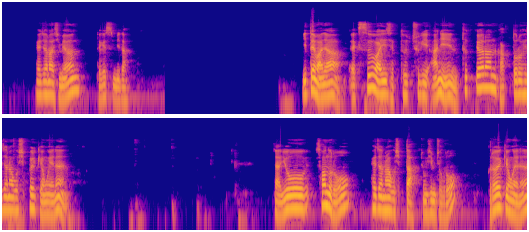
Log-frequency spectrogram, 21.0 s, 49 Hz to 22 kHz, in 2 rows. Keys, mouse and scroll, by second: 0.8 click, 1.3 click, 2.6 click, 3.2 middle click, 3.8 scroll down 1, 4.0 middle click, 4.3 space, 5.5 p, 6.0 click, 6.8 click, 7.2 space, 8.3 l, 9.3 click, 10.2 click, 10.6 space, 11.5 p, 11.7 p, 12.0 click, 12.6 click, 13.0 space, 13.2 click, 13.6 middle click, 14.0 middle click, 15.3 shift+middle click, 20.1 click, 20.3 click, 20.4 click.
